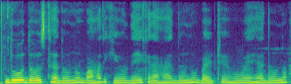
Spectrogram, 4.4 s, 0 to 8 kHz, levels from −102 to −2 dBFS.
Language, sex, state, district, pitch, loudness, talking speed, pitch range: Hindi, female, Chhattisgarh, Raipur, 195 Hz, -17 LUFS, 205 wpm, 190-210 Hz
